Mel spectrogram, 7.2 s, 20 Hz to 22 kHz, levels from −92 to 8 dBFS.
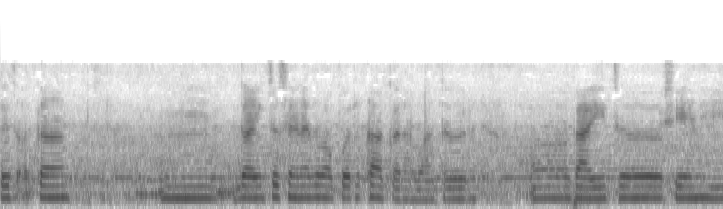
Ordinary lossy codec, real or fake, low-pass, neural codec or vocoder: MP3, 32 kbps; fake; 7.2 kHz; codec, 16 kHz, 2 kbps, FunCodec, trained on Chinese and English, 25 frames a second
